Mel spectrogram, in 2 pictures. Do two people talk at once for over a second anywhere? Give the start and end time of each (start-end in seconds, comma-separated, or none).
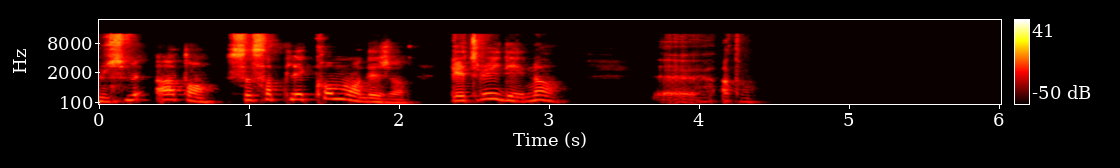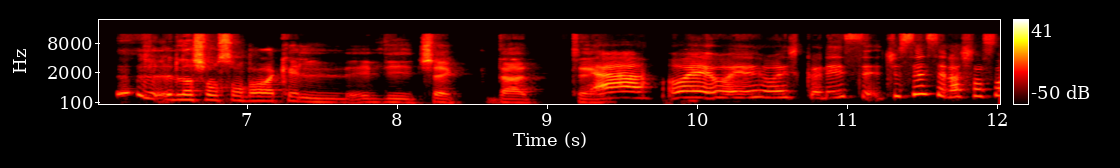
none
